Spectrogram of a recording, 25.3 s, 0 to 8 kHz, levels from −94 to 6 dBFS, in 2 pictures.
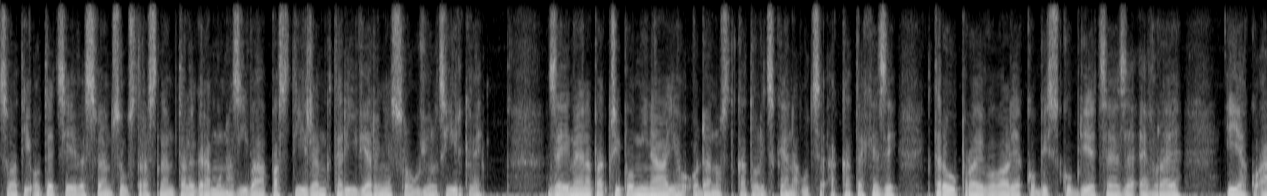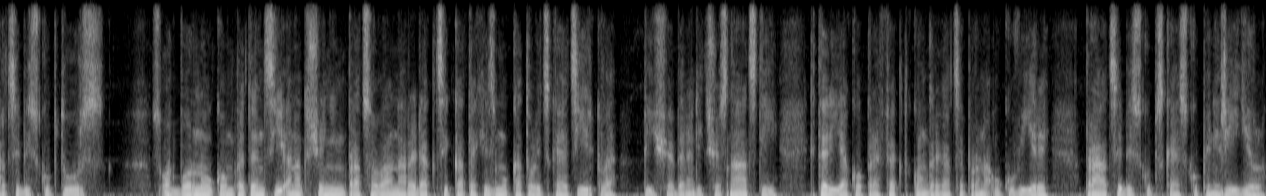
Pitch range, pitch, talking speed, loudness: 90-100 Hz, 95 Hz, 135 wpm, -24 LUFS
